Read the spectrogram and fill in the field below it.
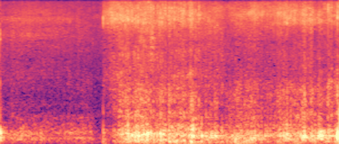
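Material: Leather.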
